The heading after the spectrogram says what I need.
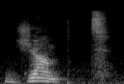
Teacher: jumped with a t sound at the end jumped of course the word is spelled with an e d ending it's just pronounced as a t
